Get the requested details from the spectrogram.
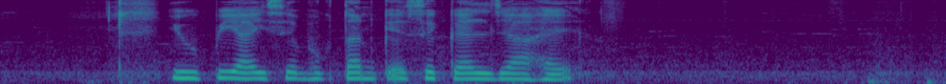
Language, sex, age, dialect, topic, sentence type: Magahi, female, 51-55, Southern, banking, question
